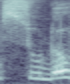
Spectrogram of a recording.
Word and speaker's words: pseudo: you know real और सुडो forces याद रखिए सुडो में पी साइलेंट होता है ठीक है तो क्वेश्चन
